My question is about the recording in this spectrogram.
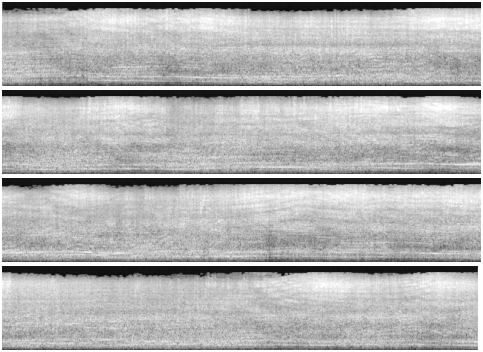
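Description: Modified race car engines running laps together, several overlapping engine notes rising and falling in pitch as the cars accelerate and pass.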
